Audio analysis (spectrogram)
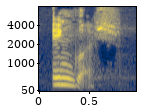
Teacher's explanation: The first syllable is stressed, ing, and the second syllable is slightly de-stressed, glish.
